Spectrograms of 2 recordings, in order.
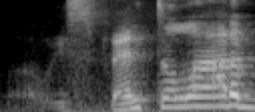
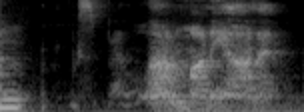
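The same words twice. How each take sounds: First: Said in the usual way. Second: Unvoiced whispered aside. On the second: Real, not acted. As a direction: whisper it like a guilty secret. Whispered repeat of previous line.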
